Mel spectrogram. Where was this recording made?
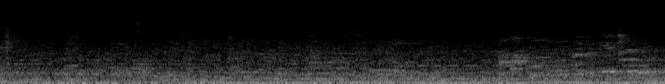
in a crowded indoor space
